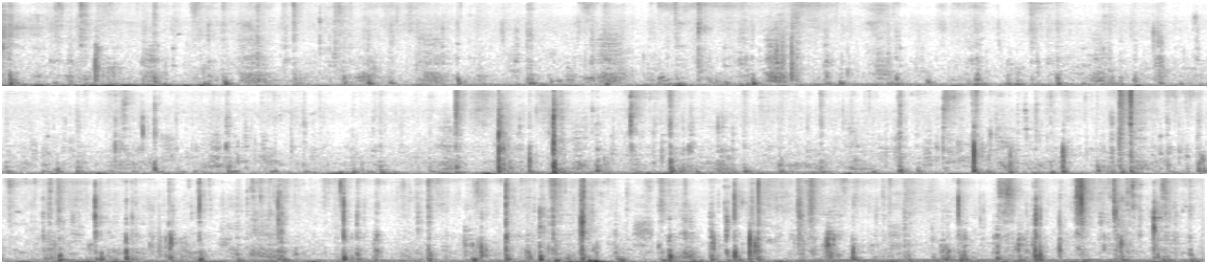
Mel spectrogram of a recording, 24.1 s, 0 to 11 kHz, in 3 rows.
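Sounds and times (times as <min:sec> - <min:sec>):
horse hooves clopping on dirt: 0:00.0 - 0:24.0.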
